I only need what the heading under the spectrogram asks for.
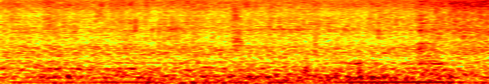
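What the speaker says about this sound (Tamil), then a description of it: "நான் வந்து இப்போ கேரட்டு, முருங்கைக்காய் எல்லாத்தையும் போட்டு நல்லா முருங்கைக்காய் போட்டு நல்லா வதக்குறேன்" Carrots and drumstick pieces sautéing in a pan give a steady, dense sizzle with no break, close and moderately loud, alone without talk.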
